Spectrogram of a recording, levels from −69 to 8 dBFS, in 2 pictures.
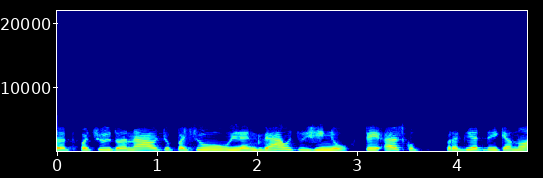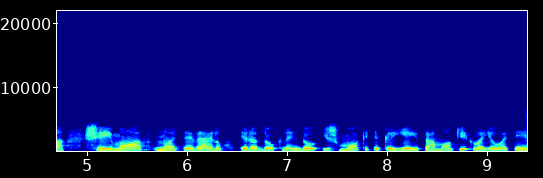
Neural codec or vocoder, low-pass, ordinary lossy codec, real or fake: codec, 16 kHz, 1 kbps, X-Codec, WavLM features, trained on Multilingual LibriSpeech; 5.4 kHz; Opus, 64 kbps; fake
